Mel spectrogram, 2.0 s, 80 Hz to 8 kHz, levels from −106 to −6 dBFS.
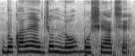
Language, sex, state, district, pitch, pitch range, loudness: Bengali, female, Assam, Kamrup Metropolitan, 235 Hz, 220-245 Hz, -13 LUFS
